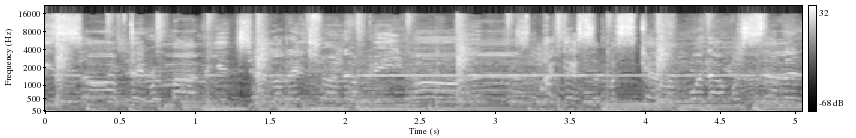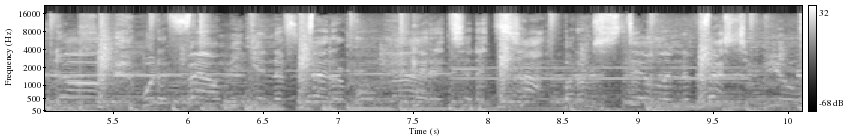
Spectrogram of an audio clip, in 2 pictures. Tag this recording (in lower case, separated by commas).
music, background music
